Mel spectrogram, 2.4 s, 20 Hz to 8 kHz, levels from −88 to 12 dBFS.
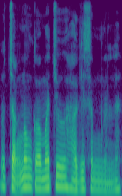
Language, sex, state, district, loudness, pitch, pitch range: Wancho, male, Arunachal Pradesh, Longding, -18 LUFS, 100 Hz, 90-115 Hz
